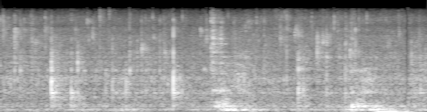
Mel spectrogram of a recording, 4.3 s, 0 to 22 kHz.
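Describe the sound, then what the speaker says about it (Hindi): Samosas fry gently in oil on low heat while a spoon stirs them, giving a soft continuous sizzle broken by occasional clinks and scrapes. "अब इसे हल्की आंच पर दोनों साइड से गोल्डन करते हुए 5 मिनट तक पकाएंगे।"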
